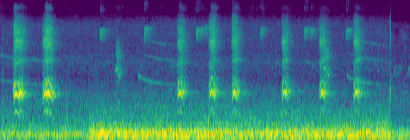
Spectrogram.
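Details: Four crows give harsh, hoarse caws in short repeated bursts in a backyard, raising the alarm after chasing a hawk away, while squirrels also sound the alarm.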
